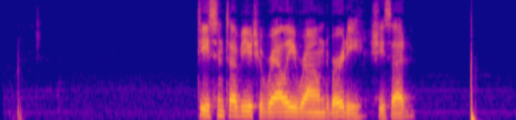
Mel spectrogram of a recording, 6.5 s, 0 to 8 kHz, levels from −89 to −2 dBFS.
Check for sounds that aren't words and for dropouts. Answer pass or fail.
pass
